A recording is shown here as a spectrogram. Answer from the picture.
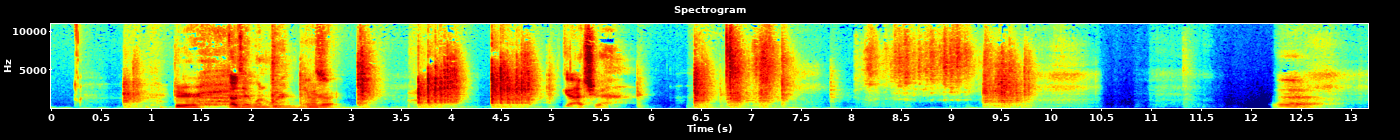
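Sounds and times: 
speech: 1.2s - 3.0s, 5.2s - 5.7s, 12.3s - 12.6s
dice clattering across a hard surface: 3.1s - 5.1s, 6.4s - 9.8s.

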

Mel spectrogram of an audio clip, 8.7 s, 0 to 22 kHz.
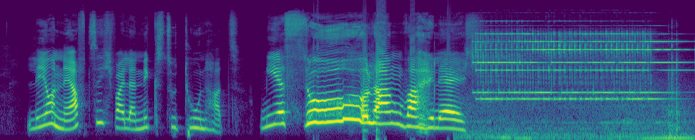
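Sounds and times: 
speech: 0.4s - 6.2s
telephone bell ringing with a bright metallic trill: 5.8s - 8.6s
clunk of phone being picked up: 7.7s - 8.6s.

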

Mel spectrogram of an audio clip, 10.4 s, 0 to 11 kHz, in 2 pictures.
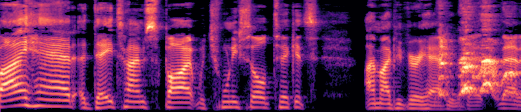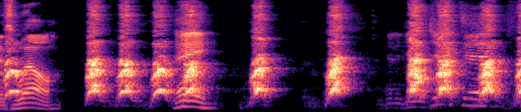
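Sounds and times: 
speech: 0.0s - 5.9s, 7.0s - 7.8s
dog barking in a studio: 4.4s - 10.4s.

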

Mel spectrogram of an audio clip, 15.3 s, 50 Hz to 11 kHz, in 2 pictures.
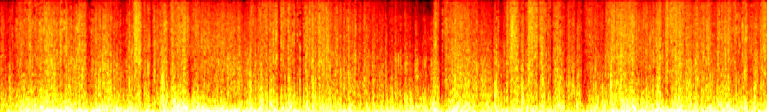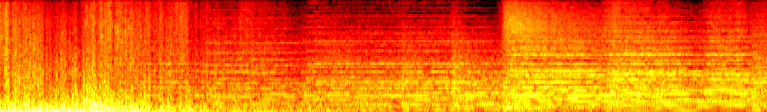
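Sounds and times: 
barrage of cannon and artillery fire between two armies: 0.0s - 9.8s
music: 8.9s - 15.3s.

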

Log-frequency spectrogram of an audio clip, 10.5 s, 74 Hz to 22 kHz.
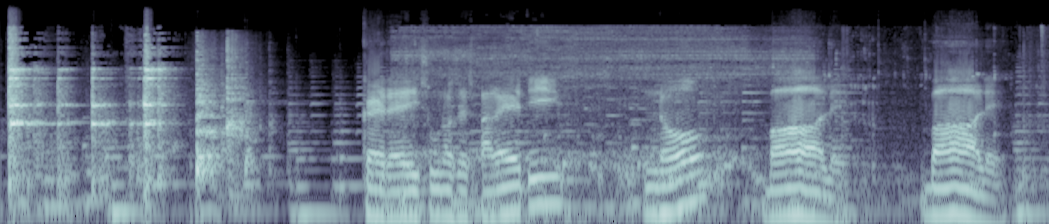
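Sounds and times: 
metal cooking pots clanking and clattering: 0.0s - 2.9s
speech: 3.6s - 5.8s, 6.4s - 8.6s, 9.2s - 10.2s.

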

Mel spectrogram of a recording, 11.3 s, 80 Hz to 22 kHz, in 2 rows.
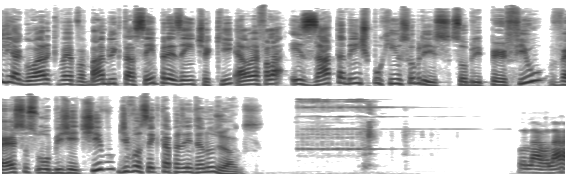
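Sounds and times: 
speech: 0.1s - 8.3s, 10.8s - 11.2s
telephone bell ringing for a listener calling in to a radio show: 8.6s - 10.8s.

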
